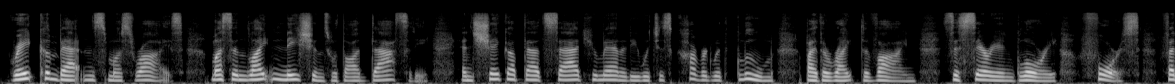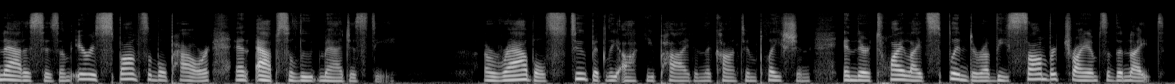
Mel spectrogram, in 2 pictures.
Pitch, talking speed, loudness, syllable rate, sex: 190 Hz, 130 wpm, -21 LUFS, 4.8 syllables/s, female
